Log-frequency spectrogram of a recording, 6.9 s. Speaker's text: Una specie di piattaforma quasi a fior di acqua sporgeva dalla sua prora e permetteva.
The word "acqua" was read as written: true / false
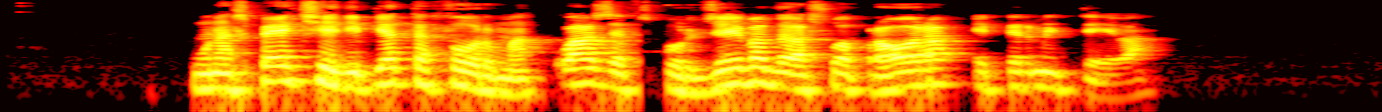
false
